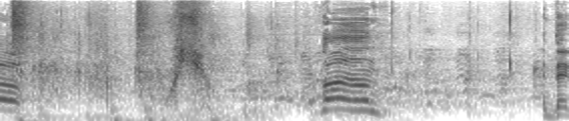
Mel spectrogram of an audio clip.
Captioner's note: laughter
